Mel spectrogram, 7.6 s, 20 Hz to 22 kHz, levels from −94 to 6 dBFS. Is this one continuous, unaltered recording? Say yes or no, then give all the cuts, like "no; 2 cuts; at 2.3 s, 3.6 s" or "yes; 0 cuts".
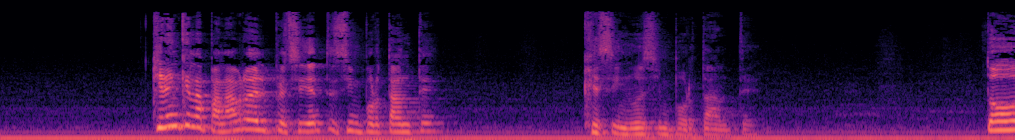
yes; 0 cuts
